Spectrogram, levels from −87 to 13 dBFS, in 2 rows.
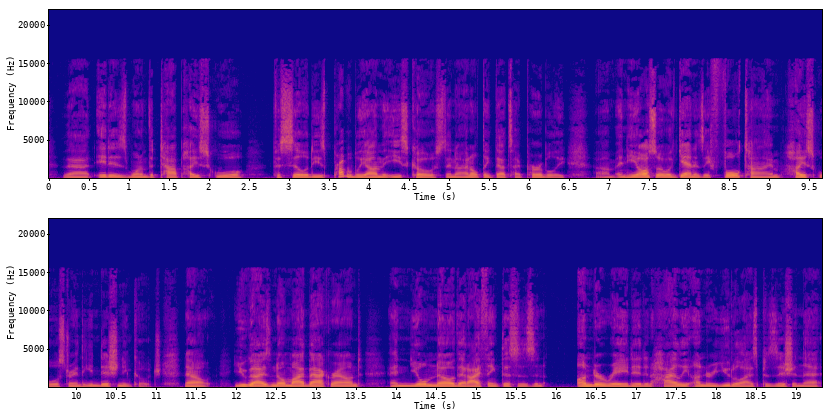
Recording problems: none

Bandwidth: 15.5 kHz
